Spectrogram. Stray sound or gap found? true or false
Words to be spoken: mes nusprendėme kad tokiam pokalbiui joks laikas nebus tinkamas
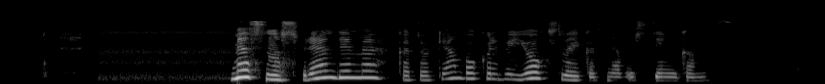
false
